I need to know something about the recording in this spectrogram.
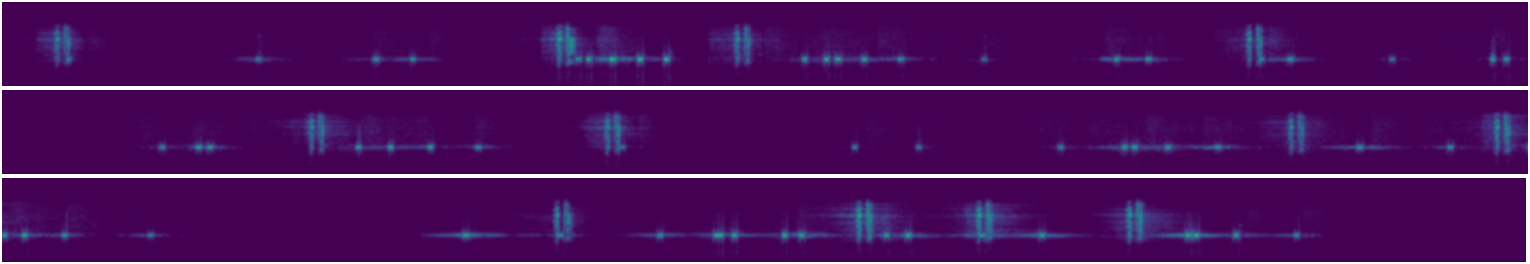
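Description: Short electronic blips and clicks sound as track pieces snap into place.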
